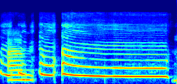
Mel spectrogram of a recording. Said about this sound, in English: Yeah, the dog just making that silly noise. Sorry.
